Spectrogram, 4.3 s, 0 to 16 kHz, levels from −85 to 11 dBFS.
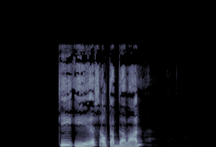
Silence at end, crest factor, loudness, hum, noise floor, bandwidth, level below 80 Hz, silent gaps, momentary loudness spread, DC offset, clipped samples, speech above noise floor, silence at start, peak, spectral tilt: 1.5 s; 20 dB; -24 LUFS; none; -87 dBFS; 11.5 kHz; -72 dBFS; none; 6 LU; under 0.1%; under 0.1%; 64 dB; 1.15 s; -8 dBFS; -3 dB/octave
